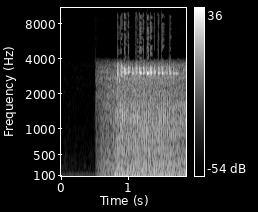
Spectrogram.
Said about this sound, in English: Shit, that's a jackhammer.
